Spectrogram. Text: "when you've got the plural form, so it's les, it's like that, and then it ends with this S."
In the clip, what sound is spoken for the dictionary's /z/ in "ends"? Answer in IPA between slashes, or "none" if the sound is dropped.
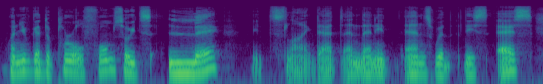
/z/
